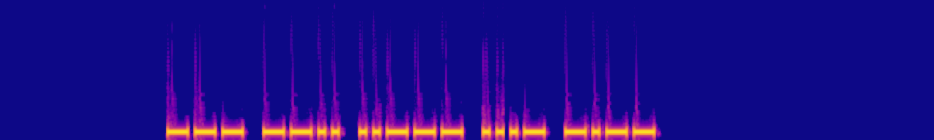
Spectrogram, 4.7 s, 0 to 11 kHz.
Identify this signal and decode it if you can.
Morse code, heard as a keyed tone, about 36 wpm, 700 Hz. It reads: OZ2VY
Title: DXCC-100 Call Signs - 5 Characters - Repeated 3x - 35wpm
